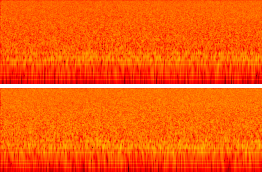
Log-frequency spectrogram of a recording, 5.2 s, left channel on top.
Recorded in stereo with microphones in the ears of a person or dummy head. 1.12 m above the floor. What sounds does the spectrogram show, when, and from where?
Only background noise.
